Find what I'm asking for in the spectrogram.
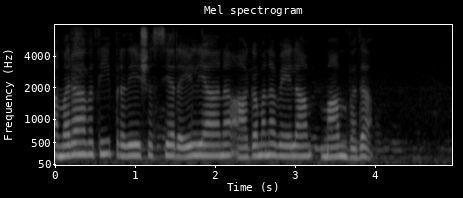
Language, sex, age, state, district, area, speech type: Sanskrit, female, 18-30, Karnataka, Chikkamagaluru, urban, read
